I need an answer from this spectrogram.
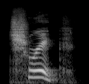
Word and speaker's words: trick: The reality of pronunciation TR combination in American English includes little ch sound, ch, same as in chair. Yes, let's add it. And instead of saying trick, we will say trick.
